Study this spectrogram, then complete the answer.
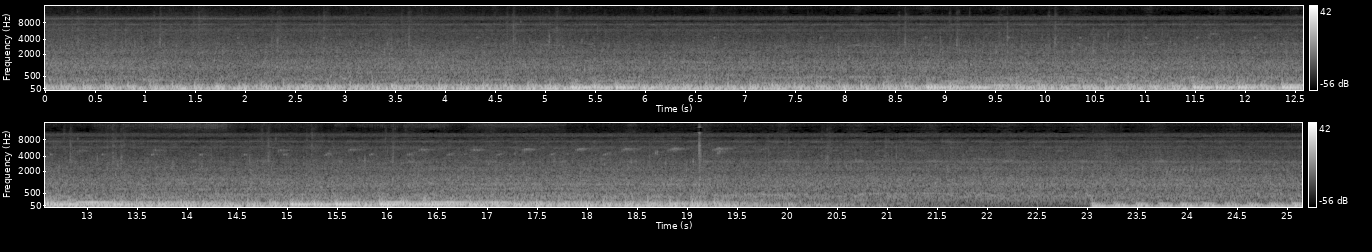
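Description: Footsteps crunch and rustle through dense undergrowth.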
